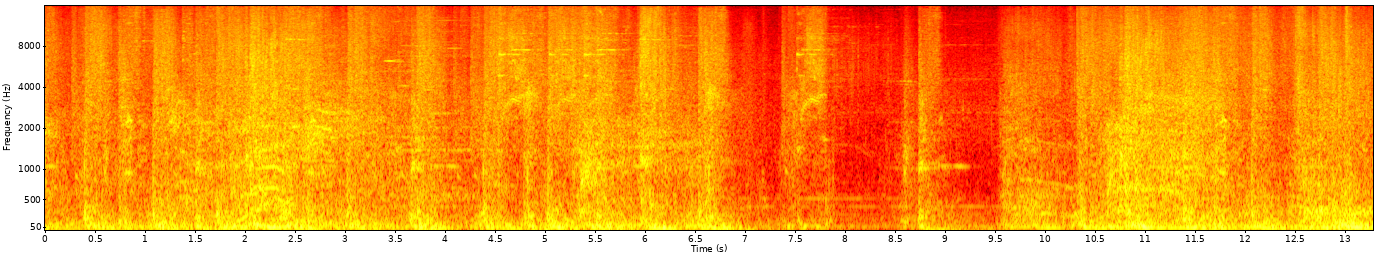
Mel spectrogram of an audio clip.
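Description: Weapons clash and strike in quick bursts.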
